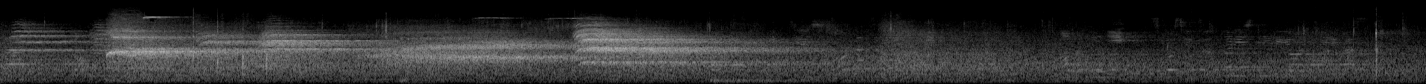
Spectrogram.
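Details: Captive belugas Hodoi, Taanya and Mirai at Port of Nagoya Public Aquarium, moved between pools and trained on February 23, 2021; a run of loud, nasal harmonic tones shifting up and down in pitch, with brief high whistle blips, fading into quieter hall noise.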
